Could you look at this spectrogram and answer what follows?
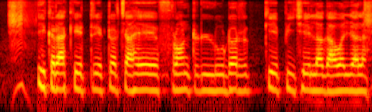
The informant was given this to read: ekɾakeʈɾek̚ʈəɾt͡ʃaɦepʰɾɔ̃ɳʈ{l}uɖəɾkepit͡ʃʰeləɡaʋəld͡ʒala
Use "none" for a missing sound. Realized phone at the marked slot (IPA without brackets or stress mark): l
